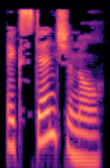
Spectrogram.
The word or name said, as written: extensional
